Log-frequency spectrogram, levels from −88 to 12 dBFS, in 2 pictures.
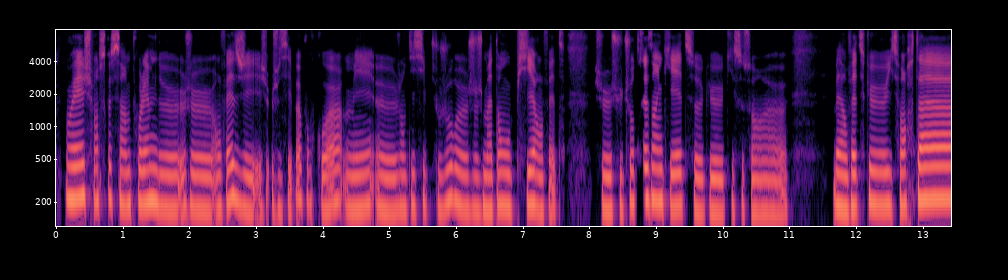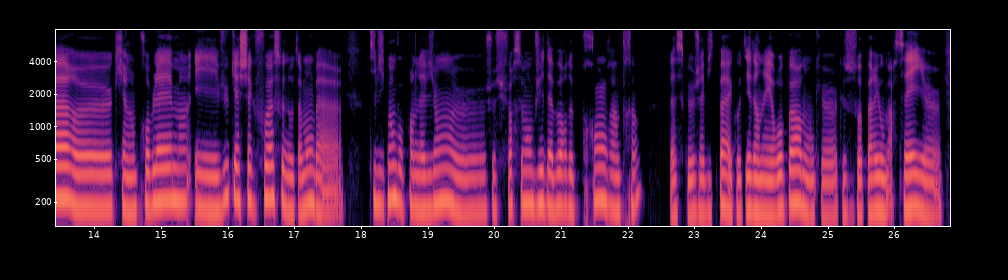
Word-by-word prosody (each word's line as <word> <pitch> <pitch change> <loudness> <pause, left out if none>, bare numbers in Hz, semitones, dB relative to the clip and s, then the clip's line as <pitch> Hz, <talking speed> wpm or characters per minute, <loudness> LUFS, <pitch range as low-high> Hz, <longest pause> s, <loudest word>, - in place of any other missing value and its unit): Oui, 215 +1 +6
je 225 - -5
pense 205 -1 -3
que 215 - -1
c'est 200 0 0
un 190 0 +1
problème 200 +1 +3
de 175 -2 +1
je 175 -2 0
en 175 +1 -2
fait 200 +6 +2
j'ai 185 -3 0
j 175 - -8
je 175 -2 -5
sais 170 0 -4
pas - - -1
pourquoi, 200 0 -2
mais, 175 +1 0
heu, 170 -2 +1
j'anticipe 180 +1 -3
toujours. 195 +3 -1
Heu, 180 -2 0
je 175 0 -3
je 175 +1 -2
m'attends 185 +2 +1
au 180 - +1
pire, 190 +2 0
en 170 - 0
fait. - - -6 0.4
Je 175 -2 0
je 170 - -3
suis 180 -1 -4
toujours 190 +3 -2
très 210 +1 0
inquiète, 190 -3 +1
heu, 165 -1 +1
que 165 -1 +1
qu'il 170 +2 -9
se 175 +1 -6
soit, 165 0 -3
heu 160 0 -2 0.7
bah 185 -2 +4
en 175 - +4
fait 180 0 +1
qu'il 190 -2 +2
soit 185 +2 0
en - - +2
retard, 215 0 +6
heu, 180 0 +2
qu'il 180 +1 -4
y - - 0
ait - - 0
un 170 - 0
problème. 205 +3 +1
Et 175 -1 0
vu 215 +5 -2
qu'à 220 -2 0
chaque 200 -1 -1
fois, 220 +3 +1
soit 210 0 -2
notamment, 170 +2 -1
bah, 85 - -3 0.4
typiquement, 205 +2 0
pour 195 -4 -3
prendre 180 -1 -2
l'avion, 190 +4 +1
heu, 165 0 -3
je 175 0 -9
suis 170 - -14
forcément 190 +1 -2
obligée, 190 +1 +1
d'abord, 185 0 0
de 180 - -1
prendre 205 +3 -3
un 170 -1 -1
train 185 +5 -7 0.4
parce 165 0 -5
que 155 +1 -2
j'habite 165 0 -5
pas 185 0 +1
à - - 0
côté 160 +2 -1
d'un 165 -1 +2
aéroport. 175 +5 +1
Donc, 160 -3 -3
heu, 155 +1 -4
que 165 - -8
ce 165 - -10
soit 155 -1 -3
Paris 165 +1 +1
ou 165 - +3
Marseille, 175 +1 +1
heu, 155 +2 -3
180 Hz, 210 wpm, -22 LUFS, 170-195 Hz, 0.7 s, Oui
